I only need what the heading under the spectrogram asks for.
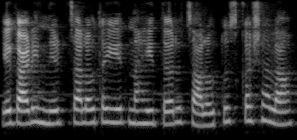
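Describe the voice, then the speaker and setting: A woman voicing a proud, hot-tempered young woman in a storybook reading, sharp and bossy when she scolds. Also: high voice, flat delivery, moderate pace, natural voice. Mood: angry.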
